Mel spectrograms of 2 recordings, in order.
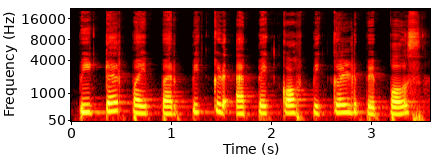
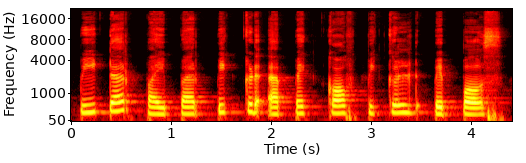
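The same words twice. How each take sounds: First: It is said fast. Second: It is said slowly.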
